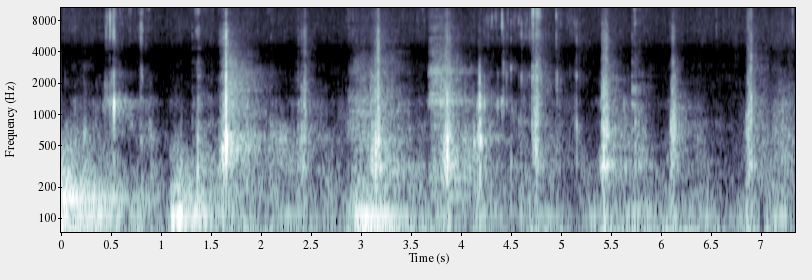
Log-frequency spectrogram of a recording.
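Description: Close-miked chewing of puri with dum aloo, the spicy potato curry: irregular mouth clicks and smacks, several a second, with a low thud of the jaw working.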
